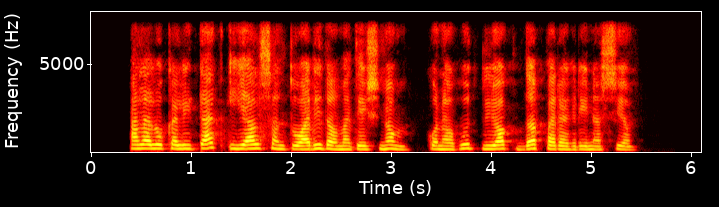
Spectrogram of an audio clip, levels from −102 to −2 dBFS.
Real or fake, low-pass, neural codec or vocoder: fake; 7.2 kHz; codec, 16 kHz, 4 kbps, FreqCodec, smaller model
